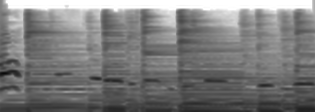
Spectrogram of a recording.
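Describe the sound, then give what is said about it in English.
A whistled melody of short sustained notes, some with a slight wavering vibrato, plays over a steady, full backing of harmonic chords at a fairly loud, even level. No one speaks. “Oh, that's a nice whistling, yeah.”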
